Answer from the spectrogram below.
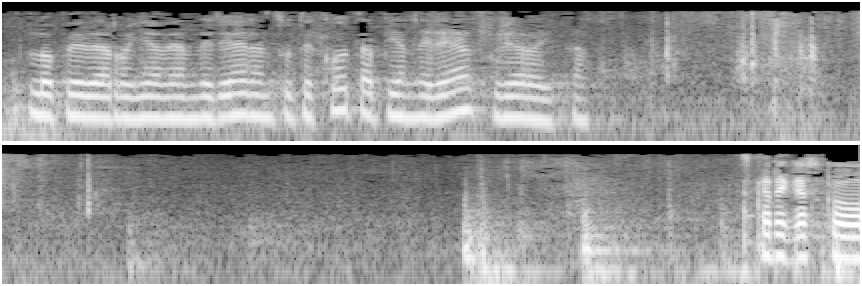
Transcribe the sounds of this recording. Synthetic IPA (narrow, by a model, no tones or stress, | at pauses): lo̞pe̞ðaro̞jaðeand̪eɾeaeɾant͡sut̪e̞ko̞t̪apiand̪eɾeasuɾeaβajt̪a | eskarikasko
